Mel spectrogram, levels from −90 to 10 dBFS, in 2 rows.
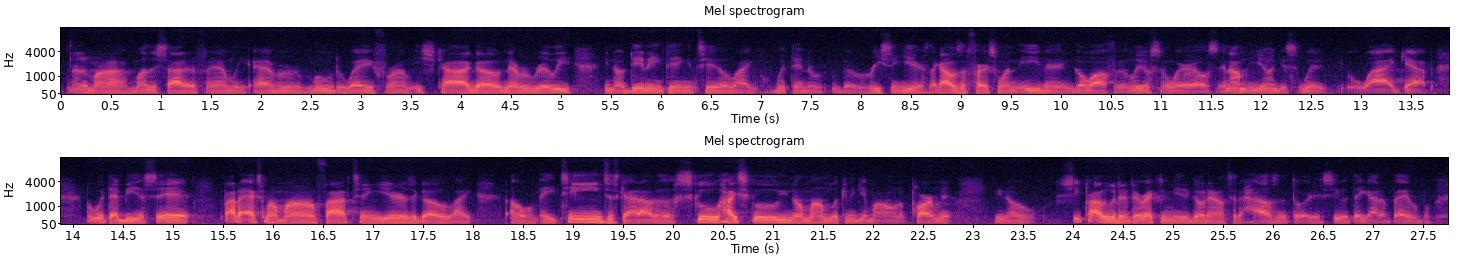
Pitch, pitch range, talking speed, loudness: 105 Hz, 100-115 Hz, 225 wpm, -25 LUFS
